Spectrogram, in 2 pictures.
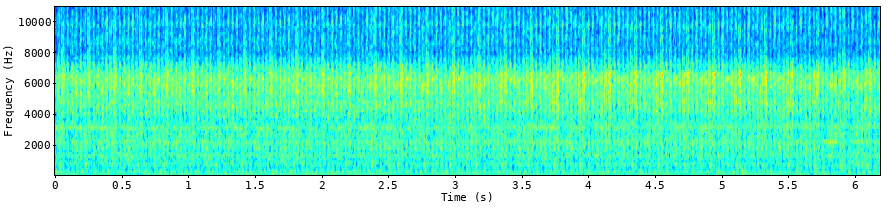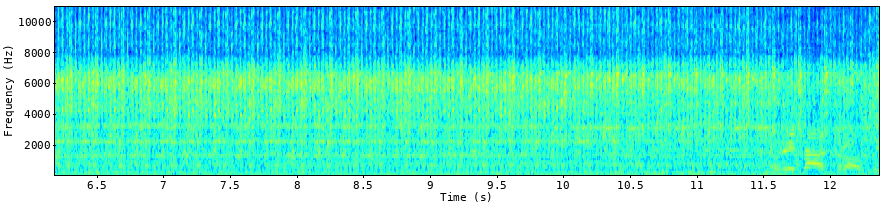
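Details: Mercedes OM401 diesel at idle: dull, low knock at an even pace under the normal clatter, cause still being searched for.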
